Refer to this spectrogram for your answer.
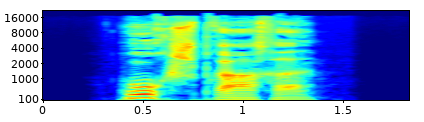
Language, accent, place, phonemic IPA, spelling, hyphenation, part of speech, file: German, Germany, Berlin, /ˈhoːxˌʃpʁaːxə/, Hochsprache, Hoch‧spra‧che, noun, De-Hochsprache.ogg
- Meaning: 1. standard language 2. high-level language, HLL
